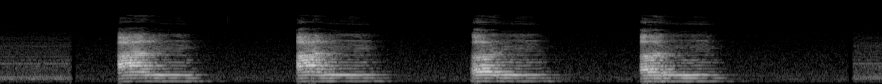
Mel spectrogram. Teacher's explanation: Each of these symbols has a little nasal sound at the end, made by touching your tongue to the roof of your mouth directly behind your front teeth. The nasal sound is formed in the front part of your nose.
